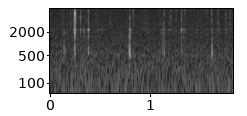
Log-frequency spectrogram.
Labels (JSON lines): {"label": "ambient", "recorder": "HydroMoth"}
